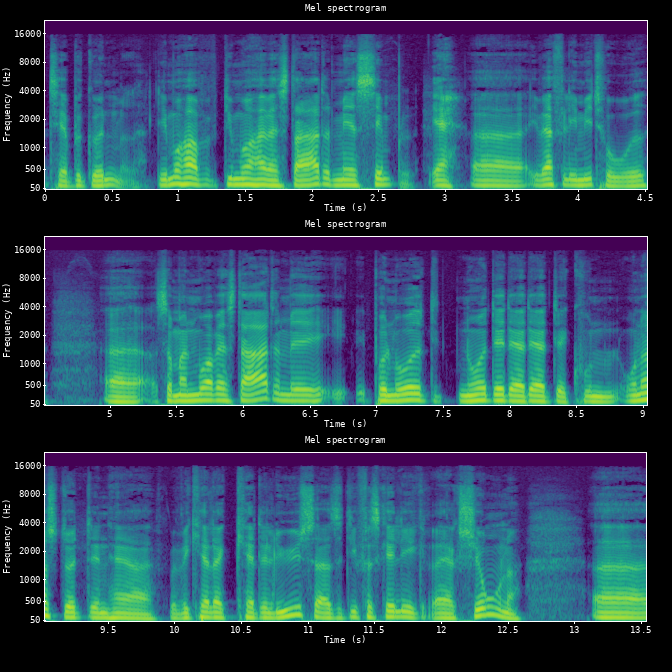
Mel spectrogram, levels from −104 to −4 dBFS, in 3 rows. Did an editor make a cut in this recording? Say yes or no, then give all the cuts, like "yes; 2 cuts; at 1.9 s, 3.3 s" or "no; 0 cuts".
yes; 2 cuts; at 2.8 s, 8.1 s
